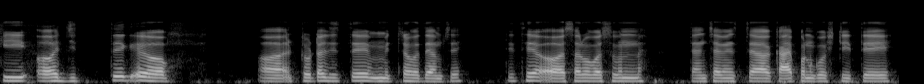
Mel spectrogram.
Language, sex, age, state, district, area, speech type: Marathi, male, 30-45, Maharashtra, Thane, urban, spontaneous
